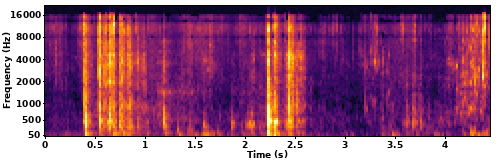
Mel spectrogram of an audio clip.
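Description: A small die-cast toy car splashes into a plastic tub of water about half a second in, and a second splash follows about two seconds in. Softer sloshing of a hand moving through the water comes near the end.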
